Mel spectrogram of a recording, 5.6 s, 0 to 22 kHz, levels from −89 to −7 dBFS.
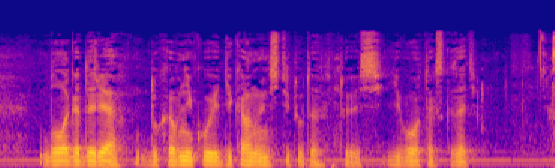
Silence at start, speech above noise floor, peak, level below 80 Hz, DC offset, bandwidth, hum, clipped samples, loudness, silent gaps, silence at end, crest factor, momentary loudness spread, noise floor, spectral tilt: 0 s; 22 dB; -4 dBFS; -44 dBFS; under 0.1%; 10.5 kHz; none; under 0.1%; -22 LUFS; none; 0 s; 18 dB; 12 LU; -43 dBFS; -5.5 dB/octave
